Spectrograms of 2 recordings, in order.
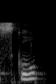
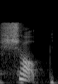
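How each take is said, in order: First: The word begins with an sk sound. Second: The word begins with an sh sound.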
